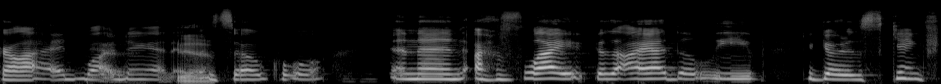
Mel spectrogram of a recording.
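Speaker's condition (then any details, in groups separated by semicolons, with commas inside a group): Friedreich's ataxia; wheelchair user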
